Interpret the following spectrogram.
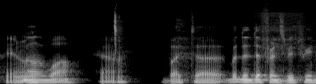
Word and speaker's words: Malinois: People learn it by now to say correctly Malinois. Malinois.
